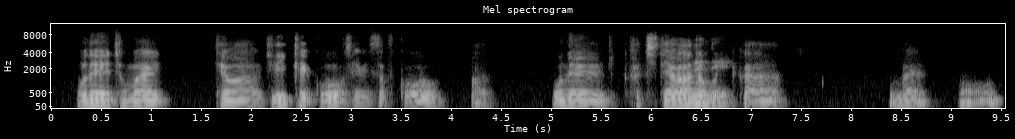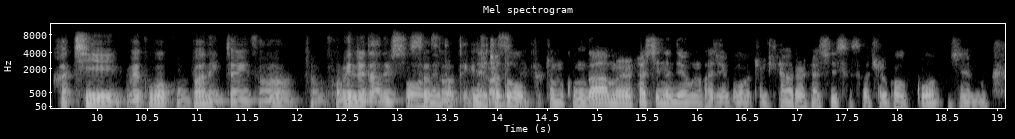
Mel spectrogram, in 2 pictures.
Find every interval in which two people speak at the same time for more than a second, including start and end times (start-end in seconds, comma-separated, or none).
13.1-14.3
